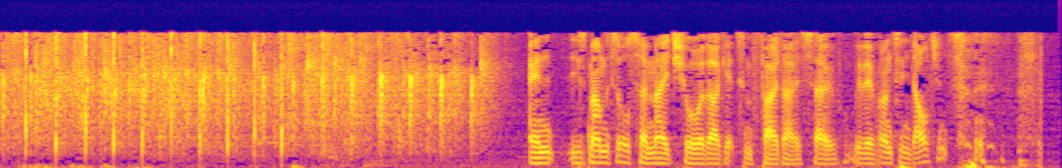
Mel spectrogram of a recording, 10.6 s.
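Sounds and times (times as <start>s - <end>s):
audience applause: 0.0s - 5.0s
speech: 5.4s - 10.1s.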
